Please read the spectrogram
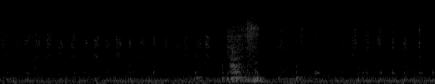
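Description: Faint scratching of a felt-tip marker coloring a cardboard egg-carton heart, with one short breath about halfway through; otherwise near silence.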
